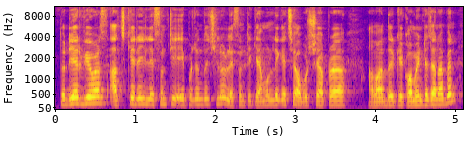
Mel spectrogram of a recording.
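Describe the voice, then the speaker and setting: A man gives a spelling lesson in a quick, slightly raised voice. He builds each point in small steps and spells words out letter by letter. He keeps checking that his viewers follow along. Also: on the high side, a little mellow. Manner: explains step by step with many checks like "okay?". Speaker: English teacher.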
